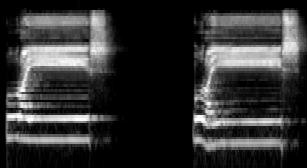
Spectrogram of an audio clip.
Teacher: ওয়াকফ করে শিনের মধ্যে সাকিন করে দিব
